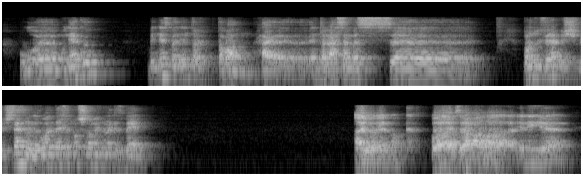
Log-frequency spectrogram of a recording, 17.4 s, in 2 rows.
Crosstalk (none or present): none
